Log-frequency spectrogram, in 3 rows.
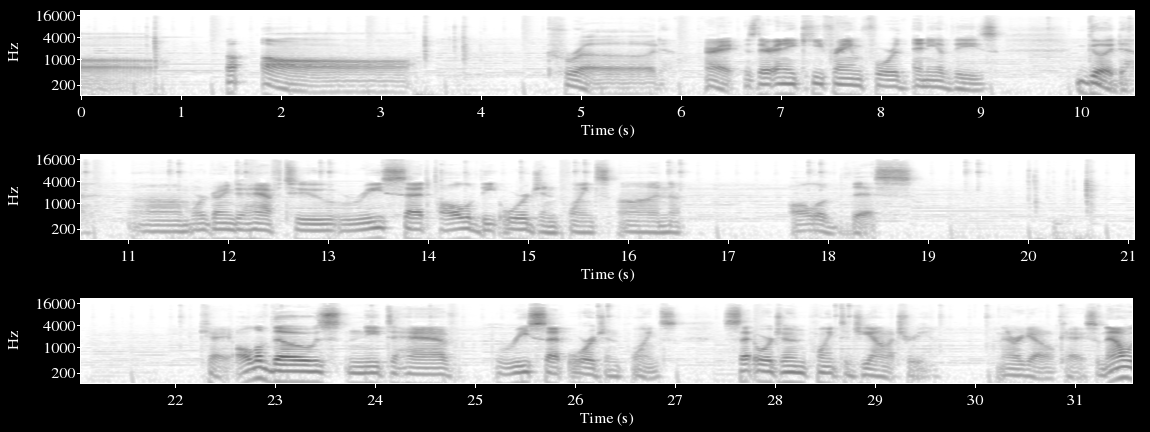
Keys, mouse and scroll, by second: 1.9 ctrl+z, 4.5 ctrl+z, 5.7-7.3 scroll down 33, 7.1 scroll up 1, 7.3 scroll down 1, 7.7-8.3 scroll up 15, 8.8 scroll up 5, 10.8 shift+right click, 11.8 shift+right click, 12.4 shift+right click, 13.2 shift+right click, 13.8 shift+right click, 15.8 shift+right click, 16.8 shift+right click, 18.2 shift+right click, 19.8 shift+right click, 21.8 ctrl+z, 26.3-28.9 drag, 30.6-31.0 scroll up 4.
